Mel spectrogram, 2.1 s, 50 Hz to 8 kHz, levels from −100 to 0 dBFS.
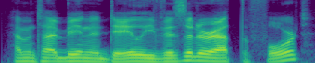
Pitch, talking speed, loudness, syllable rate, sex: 115 Hz, 255 wpm, -18 LUFS, 6.8 syllables/s, male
